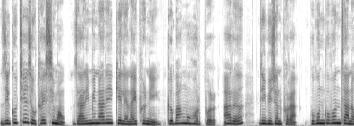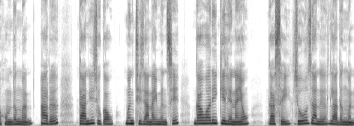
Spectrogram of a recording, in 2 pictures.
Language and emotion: Bodo, neutral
